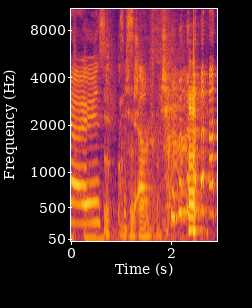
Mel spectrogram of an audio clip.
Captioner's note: burps; laughing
